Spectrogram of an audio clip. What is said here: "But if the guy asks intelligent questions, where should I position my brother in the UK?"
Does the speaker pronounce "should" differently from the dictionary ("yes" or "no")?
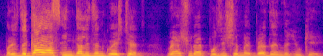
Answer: no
